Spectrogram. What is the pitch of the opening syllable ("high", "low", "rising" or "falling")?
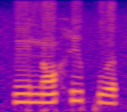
low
